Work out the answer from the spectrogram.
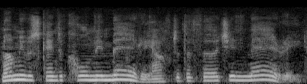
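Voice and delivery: put-on high little-girl storytelling voice; put-on childish treble. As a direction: explain it as a small child, pitched high. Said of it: "She says".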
